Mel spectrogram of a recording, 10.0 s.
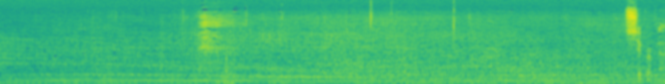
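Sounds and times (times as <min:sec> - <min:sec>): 
helicopter circling overhead: 0:00.0 - 0:09.9.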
